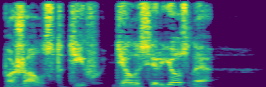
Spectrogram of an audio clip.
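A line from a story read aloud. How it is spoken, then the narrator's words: Whisper. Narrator (Russian): Сержант прошептал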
